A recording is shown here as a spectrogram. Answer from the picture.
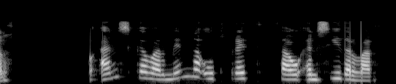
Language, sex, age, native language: Icelandic, female, 30-39, Icelandic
